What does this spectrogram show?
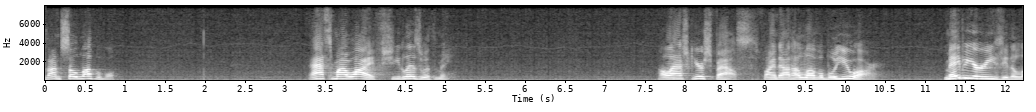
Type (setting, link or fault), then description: setting, large echoing room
